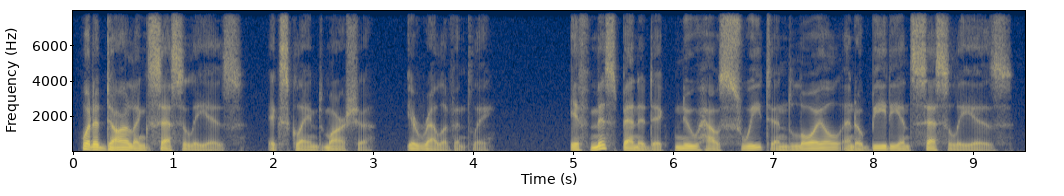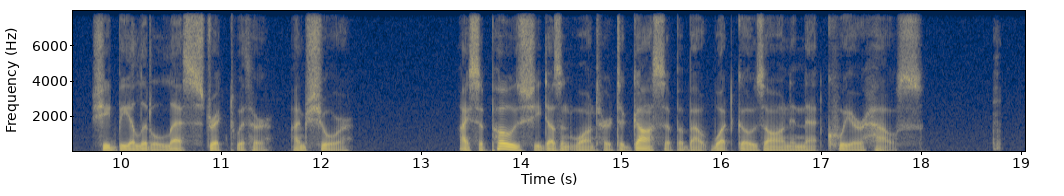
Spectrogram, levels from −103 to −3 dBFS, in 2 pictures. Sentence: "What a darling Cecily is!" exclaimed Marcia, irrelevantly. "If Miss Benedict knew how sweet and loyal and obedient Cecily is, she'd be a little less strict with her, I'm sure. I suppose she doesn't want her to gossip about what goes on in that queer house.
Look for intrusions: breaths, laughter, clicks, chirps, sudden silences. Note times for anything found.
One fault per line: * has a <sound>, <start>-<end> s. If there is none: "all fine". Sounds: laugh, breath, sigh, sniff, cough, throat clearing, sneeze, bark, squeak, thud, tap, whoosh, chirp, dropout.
* has a throat clearing, 18.7-18.8 s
